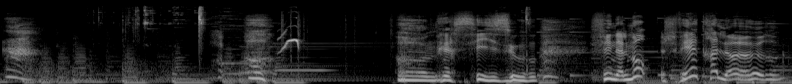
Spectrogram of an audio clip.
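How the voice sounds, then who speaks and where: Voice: mid-range voice, very animated, extremely slow, long pauses, over music. A performer voicing an affectionate adult zebra parent in a children's cartoon. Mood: relieved. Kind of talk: French children's cartoon dubbing.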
